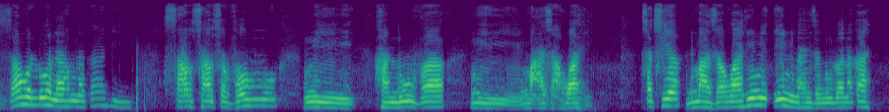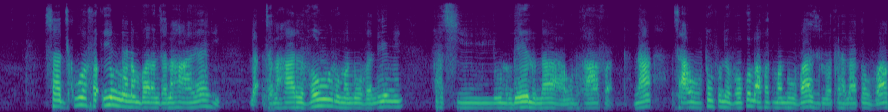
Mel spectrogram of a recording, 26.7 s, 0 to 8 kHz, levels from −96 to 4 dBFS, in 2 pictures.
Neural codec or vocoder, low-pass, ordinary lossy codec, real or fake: codec, 44.1 kHz, 3.4 kbps, Pupu-Codec; 7.2 kHz; none; fake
